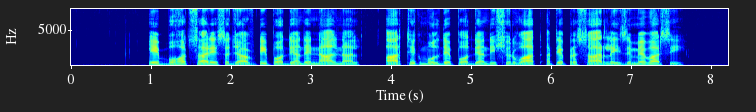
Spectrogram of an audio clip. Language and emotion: Punjabi, neutral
